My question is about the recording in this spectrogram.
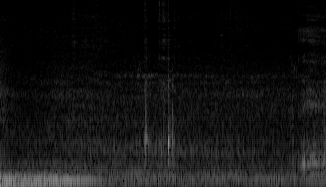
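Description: A motor vehicle engine's low, steady hum fading away over the first second or so, followed by two light clicks about two seconds in.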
